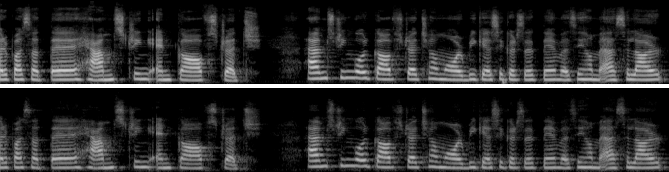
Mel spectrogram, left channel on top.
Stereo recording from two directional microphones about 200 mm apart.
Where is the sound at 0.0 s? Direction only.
35° left (ahead or behind).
